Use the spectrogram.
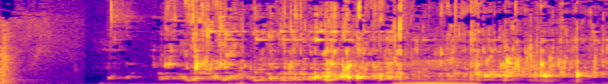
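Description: Eggnog glugs and splashes steadily into a glass for about two and a half seconds after a short silence, with a brief voiced murmur partway through, as a drink is poured for an arriving guest.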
